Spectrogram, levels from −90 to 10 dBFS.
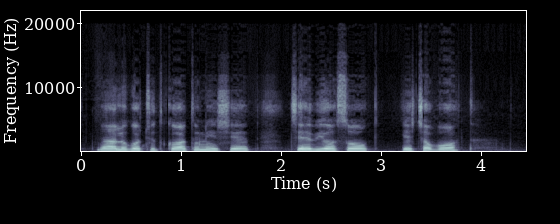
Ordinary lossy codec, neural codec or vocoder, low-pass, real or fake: Opus, 24 kbps; autoencoder, 48 kHz, 128 numbers a frame, DAC-VAE, trained on Japanese speech; 19.8 kHz; fake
